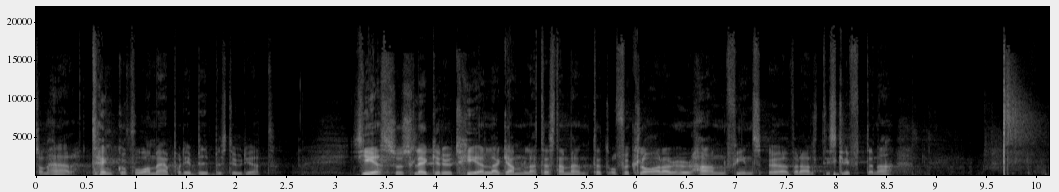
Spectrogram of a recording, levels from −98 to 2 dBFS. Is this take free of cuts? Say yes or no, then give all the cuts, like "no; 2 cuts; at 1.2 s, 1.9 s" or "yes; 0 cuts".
yes; 0 cuts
